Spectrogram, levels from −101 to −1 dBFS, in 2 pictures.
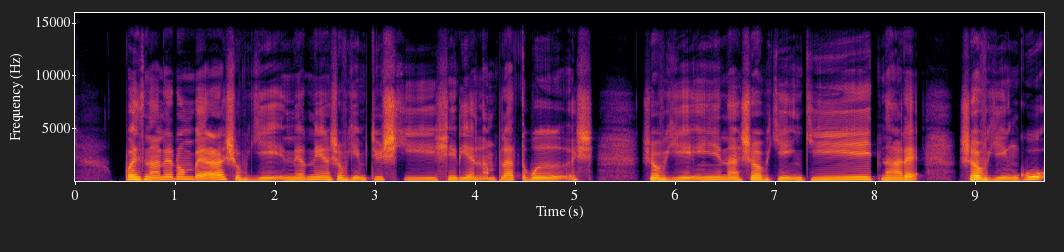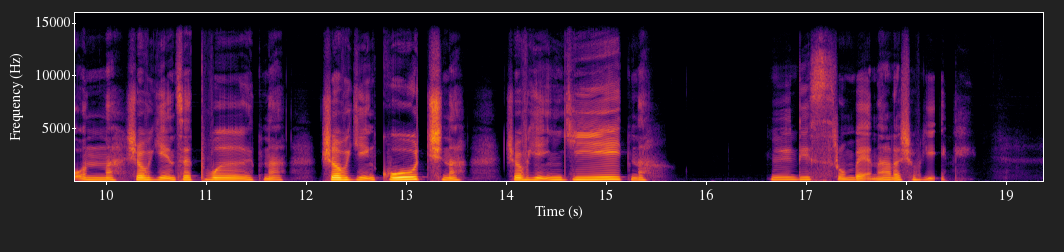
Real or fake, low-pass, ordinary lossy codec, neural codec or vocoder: real; 14.4 kHz; none; none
